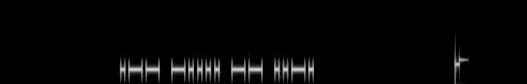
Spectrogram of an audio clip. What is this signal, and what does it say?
Morse code, heard as a keyed tone, about 28 wpm, 700 Hz. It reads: W6MF
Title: USA Call Signs - 4 Characters - 2x Character Spacing - 28wpm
